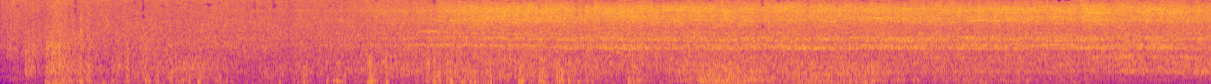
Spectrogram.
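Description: Passenger train passing at speed close by: a continuous rush and rumble of wheels on rail, with irregular low thumps.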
